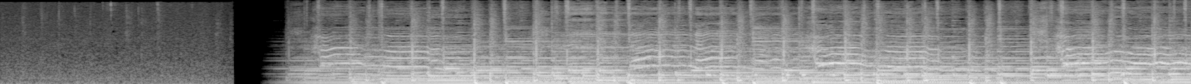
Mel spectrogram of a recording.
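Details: About two seconds of faint low hiss, a brief silence, then loud upbeat Latin-style music with a steady driving beat and bright melodic lines.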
